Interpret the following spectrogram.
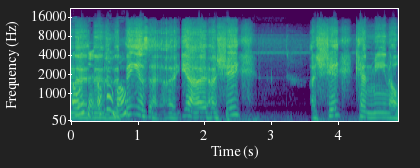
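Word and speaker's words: Sheikh: but I'm just like there's no way it's pronounced she so yeah well it's Sheik and and the thing is yeah a shake a shake can mean a lot of things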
